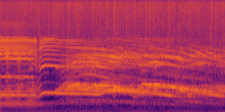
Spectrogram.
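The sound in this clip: A large crowd of people fills the air with a sustained din of overlapping shouts and cheering voices, loud and continuous.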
